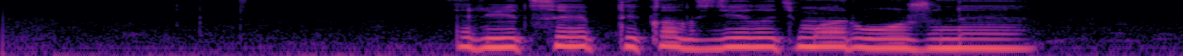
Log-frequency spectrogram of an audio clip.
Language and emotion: Russian, sad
